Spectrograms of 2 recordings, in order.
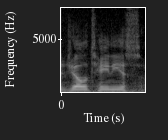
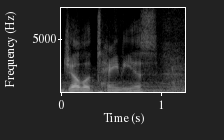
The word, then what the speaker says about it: gelatinous: And the idea behind the gelatinous or gelatinous cube, I'm probably saying it wrong. Gelatinous cube, not gelataneous.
